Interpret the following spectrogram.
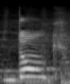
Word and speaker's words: donc: Mais où est donc? Mais où est donc? Esse donc, eu preciso pronunciar o C no final da palavra.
